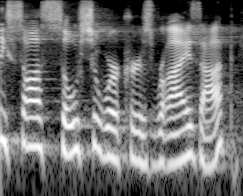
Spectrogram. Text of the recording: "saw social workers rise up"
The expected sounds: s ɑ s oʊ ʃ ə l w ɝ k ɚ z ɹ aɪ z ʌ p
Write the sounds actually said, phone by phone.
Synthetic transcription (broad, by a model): s ɑ s oʊ ʃ l w ɝ k ɚ z ɹ aɪ z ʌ p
